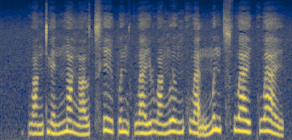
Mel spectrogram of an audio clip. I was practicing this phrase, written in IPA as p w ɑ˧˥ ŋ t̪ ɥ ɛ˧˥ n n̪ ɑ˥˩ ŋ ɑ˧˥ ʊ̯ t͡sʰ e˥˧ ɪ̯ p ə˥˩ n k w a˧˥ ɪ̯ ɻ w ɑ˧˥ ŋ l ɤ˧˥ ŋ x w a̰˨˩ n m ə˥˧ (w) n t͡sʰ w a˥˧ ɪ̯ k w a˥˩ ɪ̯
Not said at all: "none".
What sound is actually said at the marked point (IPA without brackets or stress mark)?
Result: none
